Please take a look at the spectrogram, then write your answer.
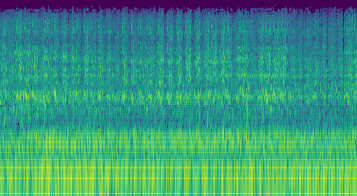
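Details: Engine being revived after hydrolock, water previously in one cylinder and some plugs still wet, started using choke. Holds a steady, even idle with no misses or knocks; normal idle.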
